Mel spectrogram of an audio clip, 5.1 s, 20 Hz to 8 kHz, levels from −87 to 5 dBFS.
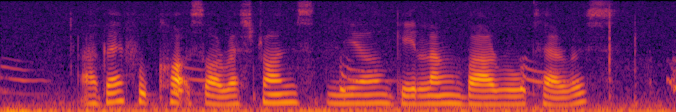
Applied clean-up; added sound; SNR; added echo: none; Wild animals; 8 dB; none.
